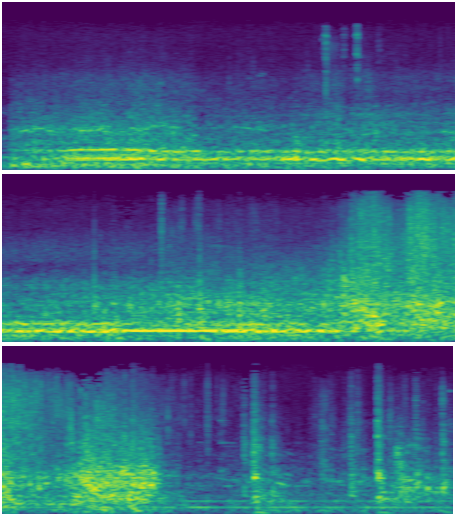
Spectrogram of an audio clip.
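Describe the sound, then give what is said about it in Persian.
The rough, struggling engine of a broken-down car that needs major repair drones loudly with a steady low hum, erupting into harsh clattering bursts before dropping to a quieter, uneven idle near the end. “منم شرمنده ماشین خراب احتیاج به تعمیر اساسی داره”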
